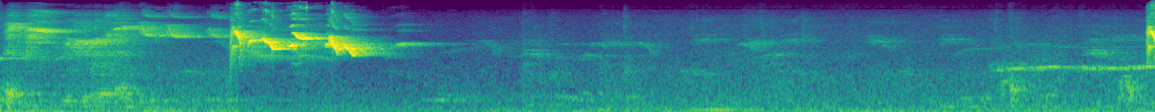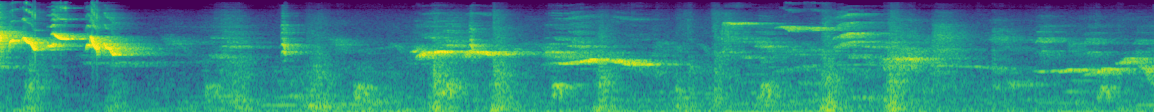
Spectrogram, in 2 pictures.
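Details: Song of a cucak kinoi (leafbird), played to lure other birds. Loud, harsh, high twittering bursts about five seconds apart, with softer whistled slurs and chatter in between.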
